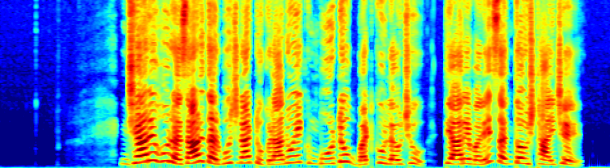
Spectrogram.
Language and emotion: Gujarati, happy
